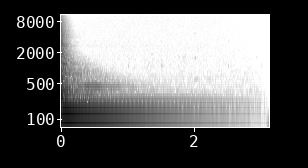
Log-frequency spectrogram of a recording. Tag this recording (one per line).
1-shot
drum
multisample
tom
velocity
